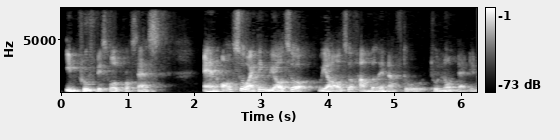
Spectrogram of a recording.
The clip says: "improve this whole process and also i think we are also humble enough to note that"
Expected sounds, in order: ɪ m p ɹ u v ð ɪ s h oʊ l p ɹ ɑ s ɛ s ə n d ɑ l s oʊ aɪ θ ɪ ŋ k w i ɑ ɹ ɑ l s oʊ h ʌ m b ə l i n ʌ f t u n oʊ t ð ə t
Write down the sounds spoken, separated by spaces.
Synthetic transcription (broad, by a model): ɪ m p ɹ u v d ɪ s h oʊ l p ɹ ɑ s ɛ s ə n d ɑ l s oʊ aɪ t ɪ ŋ k w i ɑ l ɑ l s oʊ h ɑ m b ə l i n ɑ f t u n oʊ t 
